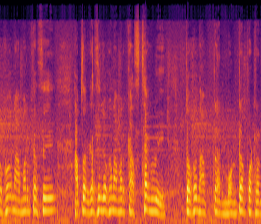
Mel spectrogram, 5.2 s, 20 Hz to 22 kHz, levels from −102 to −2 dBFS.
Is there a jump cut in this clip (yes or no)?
no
